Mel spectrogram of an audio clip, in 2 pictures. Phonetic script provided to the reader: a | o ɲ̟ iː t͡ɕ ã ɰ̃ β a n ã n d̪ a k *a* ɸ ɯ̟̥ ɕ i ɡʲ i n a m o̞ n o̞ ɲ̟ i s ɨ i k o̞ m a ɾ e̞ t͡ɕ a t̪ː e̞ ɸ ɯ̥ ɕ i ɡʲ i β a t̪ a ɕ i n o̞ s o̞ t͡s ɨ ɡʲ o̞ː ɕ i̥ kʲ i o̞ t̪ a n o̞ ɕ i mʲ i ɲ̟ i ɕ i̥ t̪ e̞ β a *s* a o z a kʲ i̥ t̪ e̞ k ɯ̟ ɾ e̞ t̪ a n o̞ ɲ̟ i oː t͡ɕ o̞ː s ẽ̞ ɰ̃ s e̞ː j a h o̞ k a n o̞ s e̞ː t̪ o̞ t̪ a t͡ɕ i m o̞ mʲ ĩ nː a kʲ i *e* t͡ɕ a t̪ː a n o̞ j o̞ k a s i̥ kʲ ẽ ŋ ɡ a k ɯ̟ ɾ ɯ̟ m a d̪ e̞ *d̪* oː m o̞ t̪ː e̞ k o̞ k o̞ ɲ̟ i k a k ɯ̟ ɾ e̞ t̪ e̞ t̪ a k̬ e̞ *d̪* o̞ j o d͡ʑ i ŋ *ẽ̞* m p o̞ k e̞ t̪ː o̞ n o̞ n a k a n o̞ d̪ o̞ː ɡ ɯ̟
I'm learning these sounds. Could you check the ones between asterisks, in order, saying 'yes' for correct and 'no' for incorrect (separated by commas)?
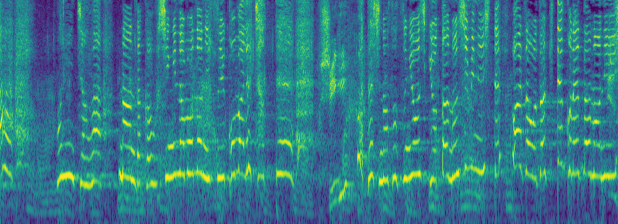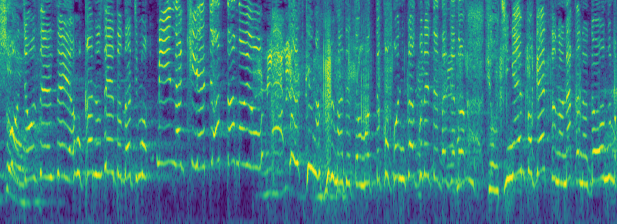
yes, no, yes, no, yes, yes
